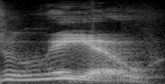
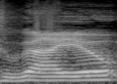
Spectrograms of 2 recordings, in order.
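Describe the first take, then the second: First: The first vowel sounds like 'ee'. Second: The first vowel sounds like 'eye'. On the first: The speaker calls it right. "The I is always pronounced E" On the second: The speaker calls it wrong. "it's not"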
